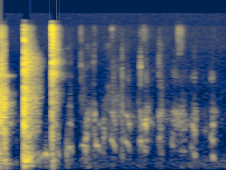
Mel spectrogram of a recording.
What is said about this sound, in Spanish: Palmas. Bravo.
